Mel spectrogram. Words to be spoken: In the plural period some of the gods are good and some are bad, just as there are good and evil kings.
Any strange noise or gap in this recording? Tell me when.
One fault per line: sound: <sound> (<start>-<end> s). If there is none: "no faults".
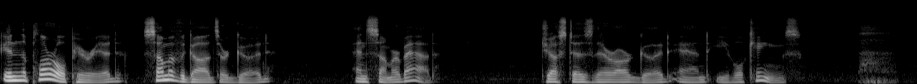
sound: breath (8.6-9.0 s)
